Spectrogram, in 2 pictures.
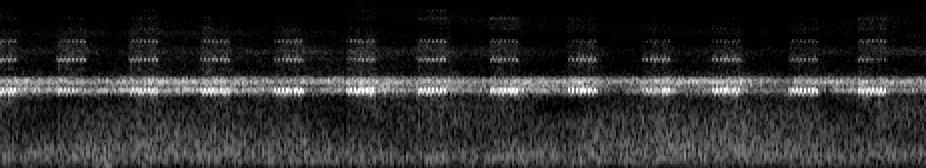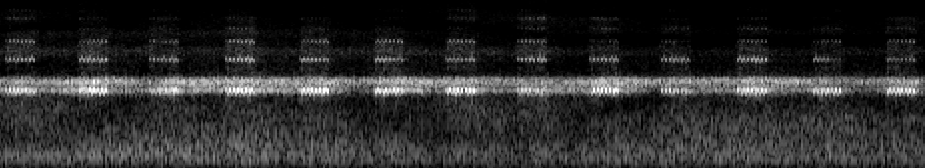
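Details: Binaural recording of a cricket: continuous shrill high-pitched trill broken into rhythmic chirps roughly every half second, evenly paced throughout, with soft background hiss.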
